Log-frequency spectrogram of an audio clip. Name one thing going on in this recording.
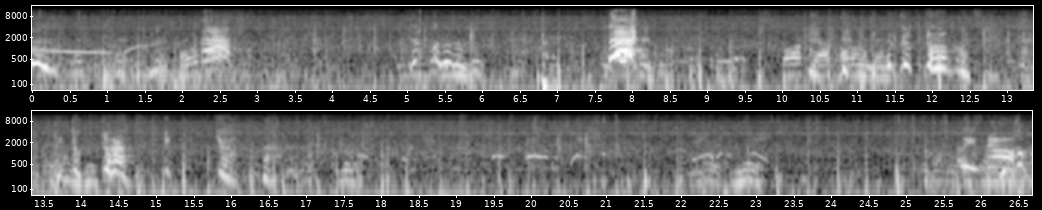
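Footsteps thud on the ground as a figure runs.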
